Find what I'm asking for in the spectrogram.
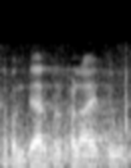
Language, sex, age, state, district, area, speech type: Maithili, male, 45-60, Bihar, Purnia, rural, spontaneous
